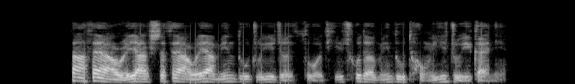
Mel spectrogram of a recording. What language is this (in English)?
Chinese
